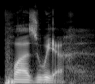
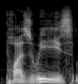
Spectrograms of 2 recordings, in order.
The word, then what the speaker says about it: Poiseuille: The one I'm settling on is poisuia, poisuia when it's singular. When we talk about the law, Poisui's law, that's how we might pronounce that.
